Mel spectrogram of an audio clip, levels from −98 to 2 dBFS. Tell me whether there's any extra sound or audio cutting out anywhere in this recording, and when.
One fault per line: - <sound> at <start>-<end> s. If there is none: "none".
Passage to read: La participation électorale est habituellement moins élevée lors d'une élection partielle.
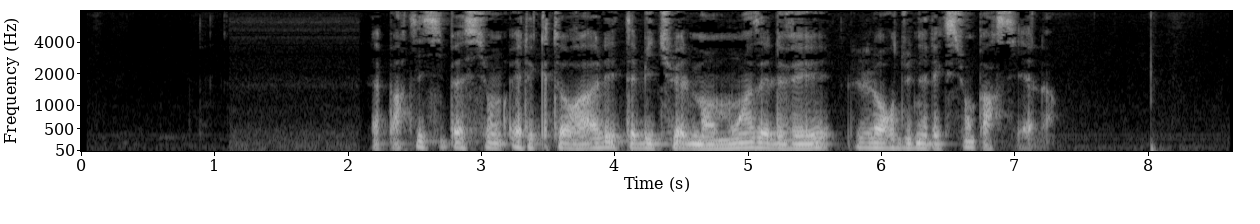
none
